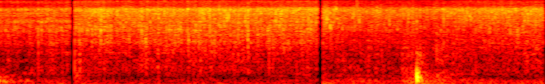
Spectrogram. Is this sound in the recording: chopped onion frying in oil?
yes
